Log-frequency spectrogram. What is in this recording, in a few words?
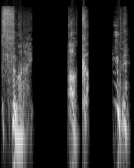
retire, jp; shion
